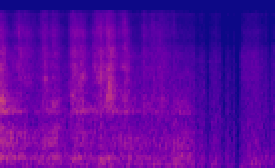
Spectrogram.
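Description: Faint rustling of hands working hair styling product through short hair, with a brief dropout near the end.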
